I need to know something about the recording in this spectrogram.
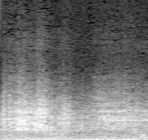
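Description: Documentary sound-design effect: a deep, steady rumble with a faint hiss above it, laid under an animation of the sun.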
